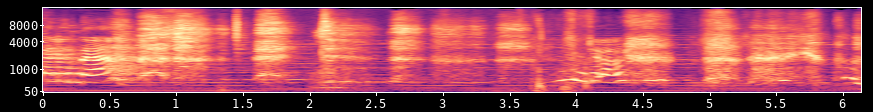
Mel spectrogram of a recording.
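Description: A woman sobbing, whimpering and gasping in fright, her voice quivering, over a low, steady background music score.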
